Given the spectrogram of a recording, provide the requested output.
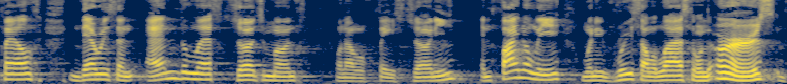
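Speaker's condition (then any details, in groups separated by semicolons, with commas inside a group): Cleft lip and palate; congenital, severe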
